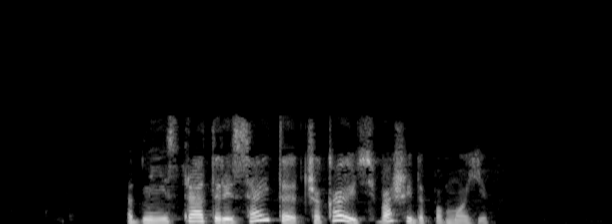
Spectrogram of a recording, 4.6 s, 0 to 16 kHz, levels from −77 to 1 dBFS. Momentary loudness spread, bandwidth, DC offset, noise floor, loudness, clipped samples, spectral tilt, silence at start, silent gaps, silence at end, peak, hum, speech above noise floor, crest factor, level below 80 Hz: 13 LU; 8 kHz; under 0.1%; -82 dBFS; -18 LUFS; under 0.1%; -5.5 dB/octave; 0.95 s; none; 0.95 s; -2 dBFS; none; 64 dB; 18 dB; -62 dBFS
